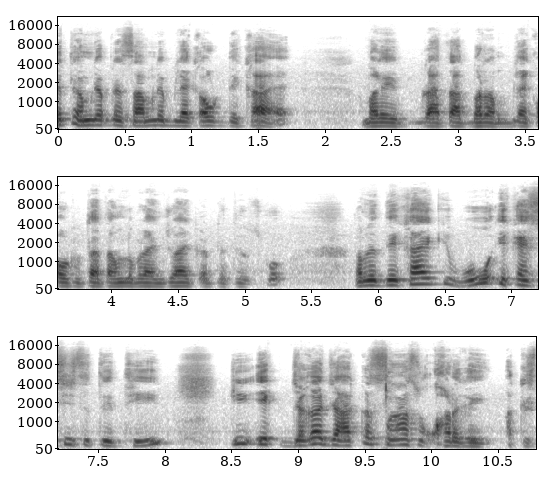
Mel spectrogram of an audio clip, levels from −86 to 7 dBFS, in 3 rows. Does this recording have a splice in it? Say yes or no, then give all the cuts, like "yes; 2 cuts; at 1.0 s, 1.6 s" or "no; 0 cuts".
no; 0 cuts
